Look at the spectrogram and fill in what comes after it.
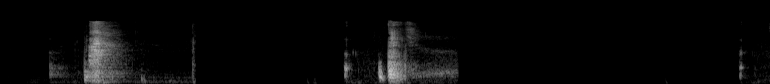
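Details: Sneeze attack: two forceful sneezes, each preceded by a short in-breath, then a faint stifled third burst: repeated sneezing.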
